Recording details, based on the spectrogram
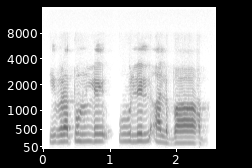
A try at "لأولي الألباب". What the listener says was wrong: او نہیں پڑھیں گے، اولیل الباب.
